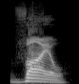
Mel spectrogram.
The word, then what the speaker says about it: vile: And now vile.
